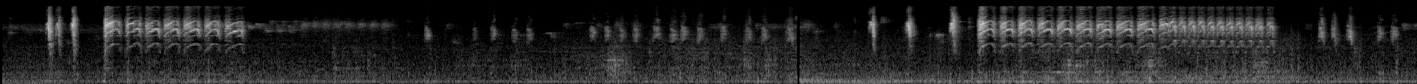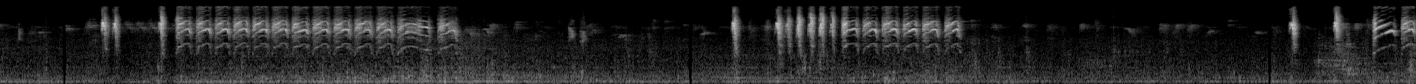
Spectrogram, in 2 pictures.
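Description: Female sogon (little spiderhunter) calling: four bouts of fast, high, rapidly repeated notes, each two to three seconds long, with short sharp chips between them. This is the call of a female in breeding condition, used to get male sogon singing.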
